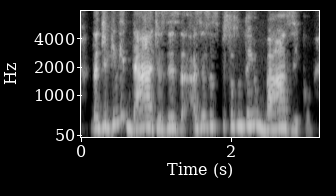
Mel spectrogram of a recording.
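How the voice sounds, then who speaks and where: Somewhat breathy, this voice is a woman's. Her pitch is fairly high. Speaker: financial educator and coach. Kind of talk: interview. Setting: podcast.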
